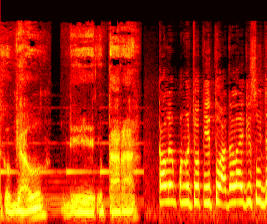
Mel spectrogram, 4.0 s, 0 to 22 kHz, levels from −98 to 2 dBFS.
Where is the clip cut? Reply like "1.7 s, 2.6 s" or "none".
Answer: 2.3 s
